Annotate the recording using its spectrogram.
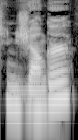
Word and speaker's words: Junger: It is by Sebastian Junger. It's a soft J.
